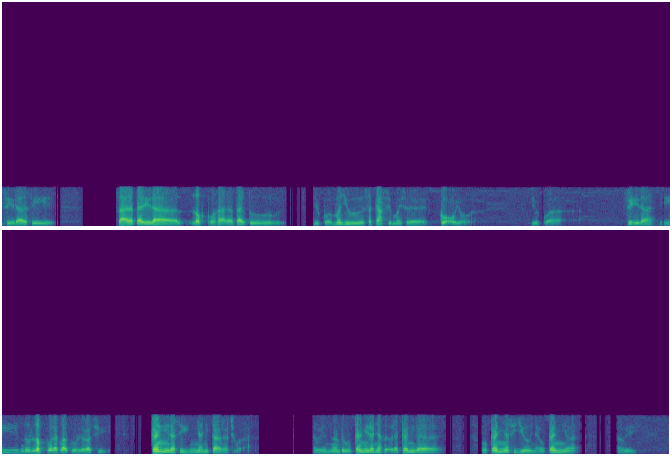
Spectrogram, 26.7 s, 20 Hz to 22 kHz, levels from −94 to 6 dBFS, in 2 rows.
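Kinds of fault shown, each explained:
Dialogic VOX ADPCM: the speech is squeezed through a 4-bit telephony codec, so a gritty hiss rides on it, with nothing above about 3.9 kHz.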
